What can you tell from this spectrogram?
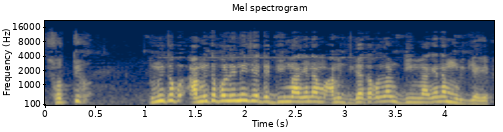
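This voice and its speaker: A man's voice: sits high, fast talker, darkish tone. A man from Bengal running a prank interview, teasing and repeating the same question over and over.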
